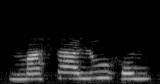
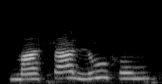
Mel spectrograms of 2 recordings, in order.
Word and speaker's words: مثلهم: Just make sure, say it like this. Mathaluhum. مثلهم. Mathaluhum. مثلهم. Excellent. Well done. Okay. Because both the meme and the tha have only simple fatha, so that's why we're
